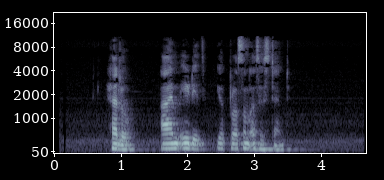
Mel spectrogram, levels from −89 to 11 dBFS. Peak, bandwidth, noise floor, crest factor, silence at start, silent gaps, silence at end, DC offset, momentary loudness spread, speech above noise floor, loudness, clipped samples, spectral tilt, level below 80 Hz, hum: -4 dBFS; 11.5 kHz; -56 dBFS; 22 dB; 0.8 s; none; 1.1 s; under 0.1%; 14 LU; 32 dB; -25 LUFS; under 0.1%; -5 dB/octave; -62 dBFS; none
